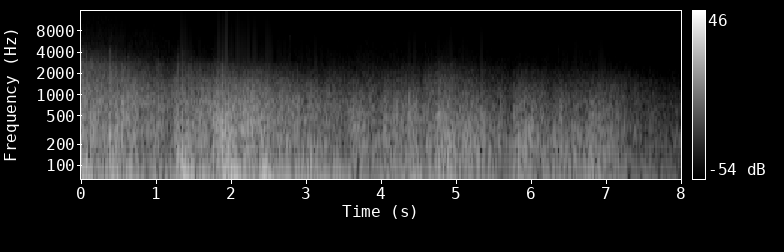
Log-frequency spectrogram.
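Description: A deep, thunder-like rumble, as in an outro sound effect, surging a few times early on and then slowly fading away to almost nothing.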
